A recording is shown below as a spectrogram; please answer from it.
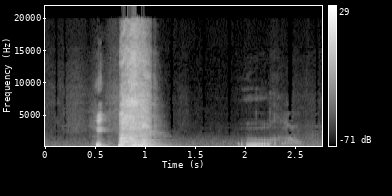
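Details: A person sneezing at night from a nasal tickle: a quick catch of breath, one loud explosive sneeze, then a softer sound moments later.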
